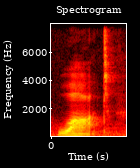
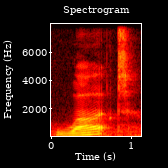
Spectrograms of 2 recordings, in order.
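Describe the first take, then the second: First: The vowel is an open, clear ah sound. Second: The vowel is a short, reduced uh sound. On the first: The speaker calls it wrong. "you might be using more of the a sound" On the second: The speaker calls it right. "instead of using the uh"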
